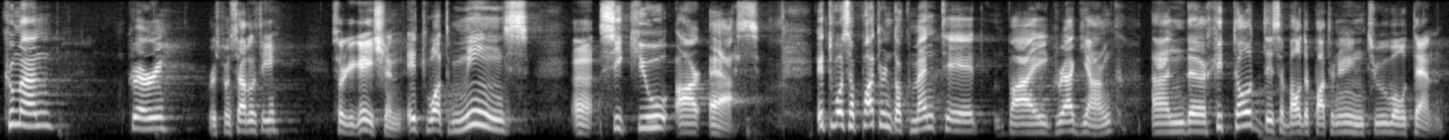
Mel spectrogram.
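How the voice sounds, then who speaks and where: A man from Brazil with a Brazilian Portuguese accent presents a technical talk on a conference stage. He speaks in a slightly high voice, stops often on filler sounds, and jumps up in pitch to stress words. The sound carries the long echo of a large hall. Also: animated, unhurried.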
